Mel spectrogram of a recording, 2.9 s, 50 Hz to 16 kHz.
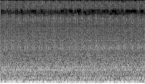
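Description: GM LT1 5.7 liter V8 idling in a 1932 Ford Roadster street rod with tubular headers, a loud steady deep rumble heard up close with no voices.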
